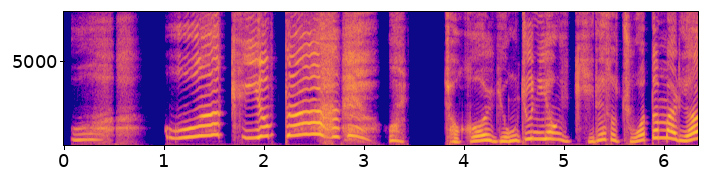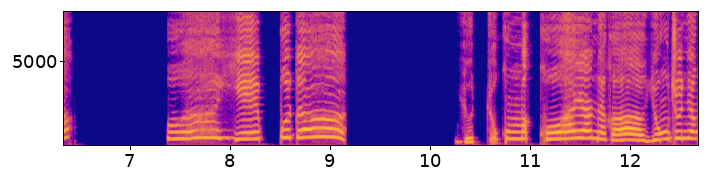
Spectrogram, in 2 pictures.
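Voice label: Korean, male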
